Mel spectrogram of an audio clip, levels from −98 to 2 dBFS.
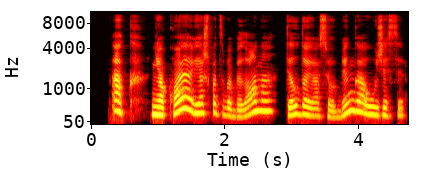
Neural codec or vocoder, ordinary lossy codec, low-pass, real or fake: none; Opus, 64 kbps; 9.9 kHz; real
